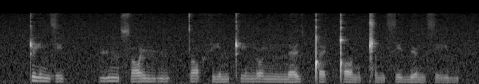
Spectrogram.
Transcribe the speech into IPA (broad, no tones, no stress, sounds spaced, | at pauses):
ʈ i n z i pː y n s ɔ̃ lʲ m y n tː ɔ̃ h i n ʈʰ i n o nː ɛ lʲ ǃ ɛ ǃ ɔ n ǁ ə̃ n s i lʲ ə n s i lʲ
